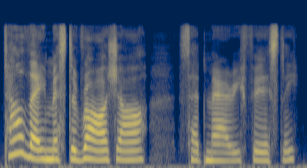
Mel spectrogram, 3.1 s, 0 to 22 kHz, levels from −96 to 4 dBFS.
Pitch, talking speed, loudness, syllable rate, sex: 225 Hz, 135 wpm, -18 LUFS, 4.3 syllables/s, female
